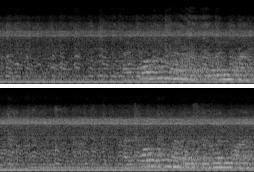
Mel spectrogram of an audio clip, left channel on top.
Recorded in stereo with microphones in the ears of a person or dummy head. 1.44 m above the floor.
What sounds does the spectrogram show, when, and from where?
1.2 s a woman speaking: 15° left (ahead or behind), 8.5 m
